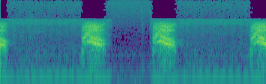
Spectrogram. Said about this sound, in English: It sounds like a cat, doesn't it? Well, that's what it is. It's lynx, and it's spelled L-Y-N-X.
